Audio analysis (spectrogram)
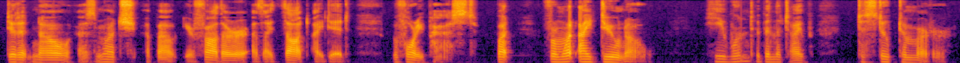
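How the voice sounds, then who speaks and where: A man as a gravelly, caring, wry friend. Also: lowish voice, dry recording. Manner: earnest, hesitant, dryly wry. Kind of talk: audio drama acting.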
